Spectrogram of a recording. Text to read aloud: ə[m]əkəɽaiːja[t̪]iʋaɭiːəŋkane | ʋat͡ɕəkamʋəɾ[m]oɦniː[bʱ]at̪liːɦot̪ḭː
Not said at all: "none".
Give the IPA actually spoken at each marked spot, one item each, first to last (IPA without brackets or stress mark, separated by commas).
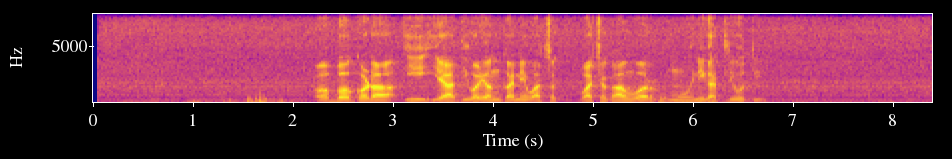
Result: b, d̪, m, ɡʱ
